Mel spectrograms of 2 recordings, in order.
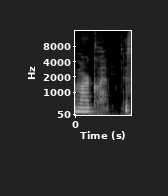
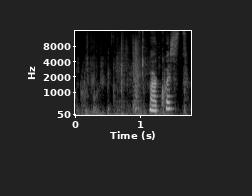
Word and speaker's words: Marquis: the daughter of a Marqu is it Marquest or Marquez? Let's find out. Marquist me. Marquis. Marquis. Really? Is Is that the way we'd pronounce it in Canada?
